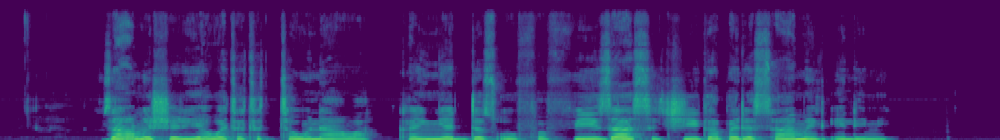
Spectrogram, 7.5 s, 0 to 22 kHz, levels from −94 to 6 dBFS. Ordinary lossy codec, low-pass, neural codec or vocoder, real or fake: none; 19.8 kHz; none; real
